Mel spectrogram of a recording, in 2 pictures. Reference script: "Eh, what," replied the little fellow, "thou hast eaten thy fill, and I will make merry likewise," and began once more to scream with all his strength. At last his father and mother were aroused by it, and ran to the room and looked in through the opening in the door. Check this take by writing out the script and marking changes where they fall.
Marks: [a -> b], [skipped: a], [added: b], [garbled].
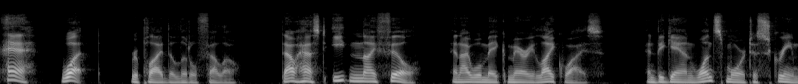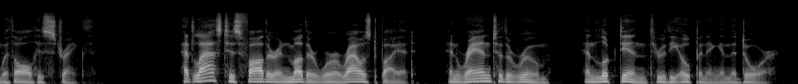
"Eh, what," replied the little fellow, "thou hast eaten thy fill, and I will make merry likewise," and began once more to scream with all his strength. At last his father and mother were aroused by it, and ran to the room and looked in through the opening in the door.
